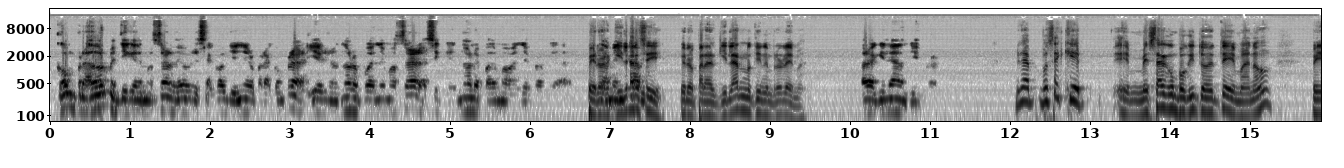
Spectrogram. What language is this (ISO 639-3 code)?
spa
